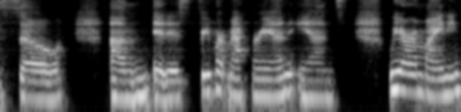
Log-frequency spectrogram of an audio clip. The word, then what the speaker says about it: McMoRan: and i'm with freeport mac moran oh i said it wrong and have the name of our company um it just looks a little different than it sounds but it is mcmaran the mac mo and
